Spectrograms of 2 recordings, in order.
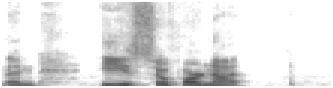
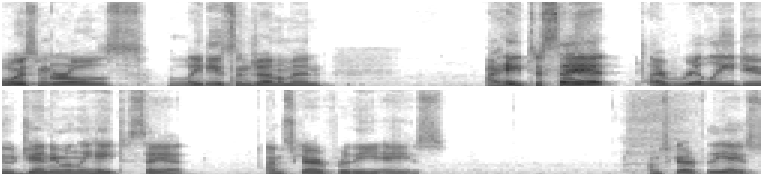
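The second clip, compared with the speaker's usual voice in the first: usual speaking voice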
